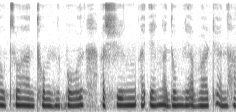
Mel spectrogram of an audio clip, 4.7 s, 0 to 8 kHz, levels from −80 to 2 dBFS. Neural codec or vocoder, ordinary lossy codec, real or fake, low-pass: none; none; real; 7.2 kHz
